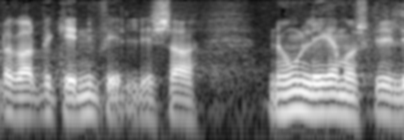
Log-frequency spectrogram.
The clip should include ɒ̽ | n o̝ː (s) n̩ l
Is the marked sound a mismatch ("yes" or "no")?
yes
